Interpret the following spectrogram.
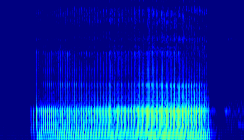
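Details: Deokgu, a pet dog, snoring in its sleep indoors: a single long, low, buzzy rasping snore lasting about two and a half seconds, steady then slightly louder toward the end before cutting off.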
